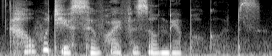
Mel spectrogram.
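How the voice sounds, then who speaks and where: A woman doing ASMR in a breathy whisper, softly and intimately asking questions with pauses between them. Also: mid-range voice, steady tone. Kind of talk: whispered ASMR personal-attention roleplay.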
